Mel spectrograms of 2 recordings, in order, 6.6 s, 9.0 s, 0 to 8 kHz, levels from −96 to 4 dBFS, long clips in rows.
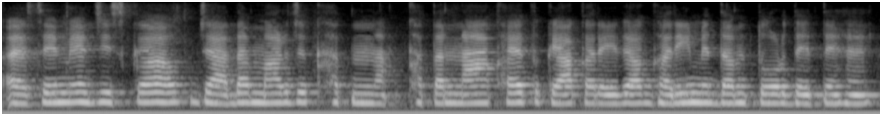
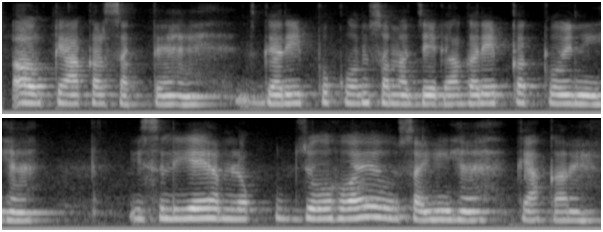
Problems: none marked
